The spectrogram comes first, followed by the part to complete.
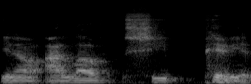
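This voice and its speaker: With a Brooklyn accent, a man speaks in a very deep, low voice. Audible echo fills the room around him. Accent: Brooklyn New York. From US, Brooklyn, New York City. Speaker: farmer and channel host. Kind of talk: casual chat.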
